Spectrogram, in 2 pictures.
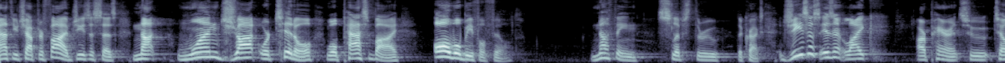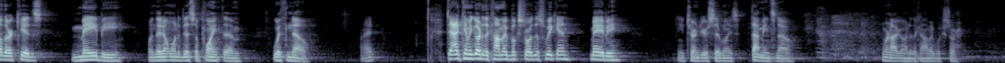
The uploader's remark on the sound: at Liberty Baptist Church in Liberty, Missouri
